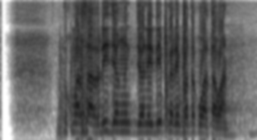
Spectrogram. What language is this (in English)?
Sundanese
